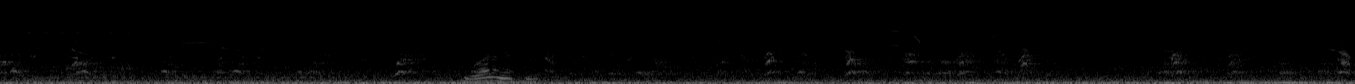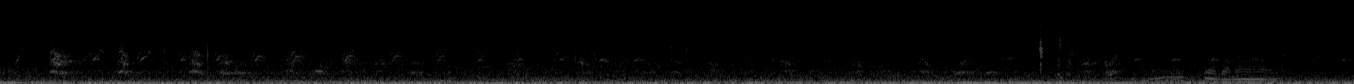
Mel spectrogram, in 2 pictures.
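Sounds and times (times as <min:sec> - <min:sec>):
birds calling: 0:08.6 - 0:10.4, 0:13.3 - 0:21.5, 0:23.8 - 0:27.0.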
